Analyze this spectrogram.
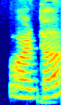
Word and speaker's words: Quartal: কোয়ার্টাল, কোয়ার্টাল, কোয়ার্টাল হবে না? কু জি জি পরে জি, কি আছে? কু আছে, আ আছে, তার মানে কুয়ার্টাল।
